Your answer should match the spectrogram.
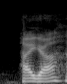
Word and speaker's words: Hagar: Hagar, okay.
